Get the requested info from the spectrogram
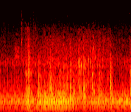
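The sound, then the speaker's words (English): A motorboat engine runs steadily, a loud low throbbing drone with a rough, pulsing texture that holds for the whole stretch without pause. “I'll try to reach that boat.”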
